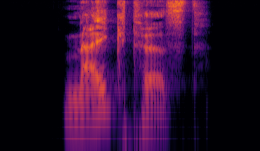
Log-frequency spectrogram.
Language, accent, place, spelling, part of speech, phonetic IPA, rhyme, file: German, Germany, Berlin, neigtest, verb, [ˈnaɪ̯ktəst], -aɪ̯ktəst, De-neigtest.ogg
- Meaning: inflection of neigen: 1. second-person singular preterite 2. second-person singular subjunctive II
